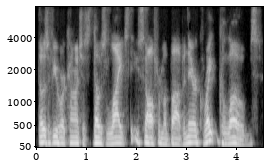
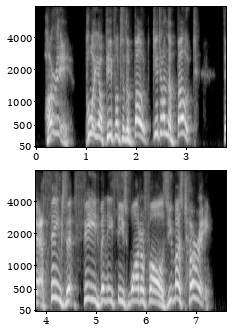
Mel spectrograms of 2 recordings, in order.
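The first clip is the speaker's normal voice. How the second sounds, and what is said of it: Screaming character voice. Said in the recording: “he's screaming”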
